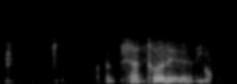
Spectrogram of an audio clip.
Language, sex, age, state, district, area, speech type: Urdu, female, 18-30, Bihar, Khagaria, rural, conversation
